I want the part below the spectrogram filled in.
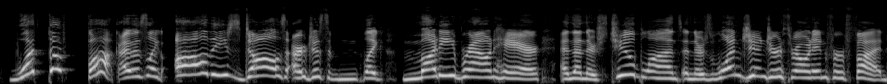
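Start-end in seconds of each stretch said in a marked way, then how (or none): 0.1-1.2 sudden, high, yelled outburst. Telling her boyfriend about looking down a doll aisle, retelling a yell. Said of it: "I went and I yelled".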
